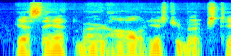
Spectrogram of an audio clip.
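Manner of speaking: ordinary talk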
